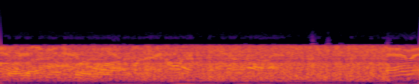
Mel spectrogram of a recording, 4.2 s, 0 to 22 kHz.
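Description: Radio receiver tuned to 27.375 MHz in the CB band, putting out steady static with a weak, hard-to-follow voice faintly under the noise.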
